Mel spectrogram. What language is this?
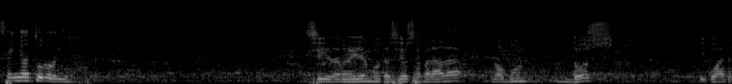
Catalan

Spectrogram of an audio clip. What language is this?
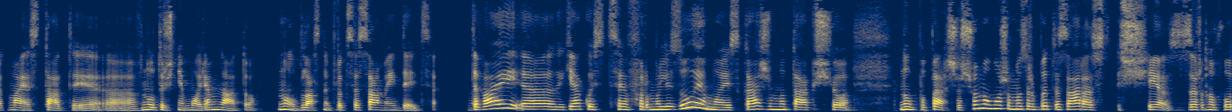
Ukrainian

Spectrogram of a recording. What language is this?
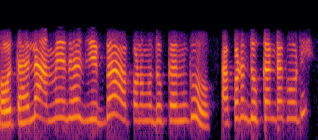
Odia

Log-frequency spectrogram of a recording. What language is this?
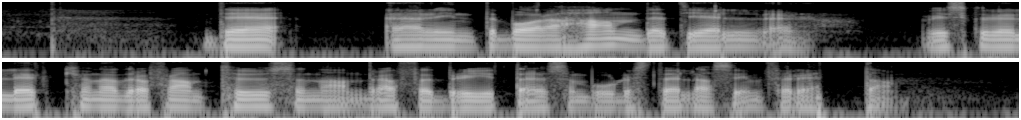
Swedish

